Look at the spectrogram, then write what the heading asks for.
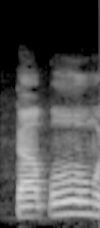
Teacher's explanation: یہ واو مد ہے، اس کو ایک الف مطابق کھینچیں گے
